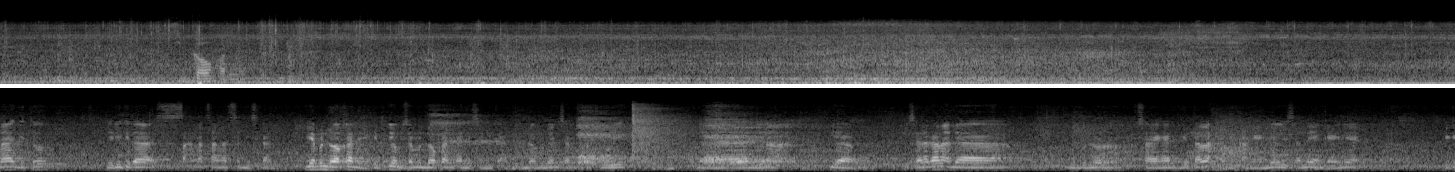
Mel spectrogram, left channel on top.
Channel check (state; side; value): different; both; correlation 0.00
